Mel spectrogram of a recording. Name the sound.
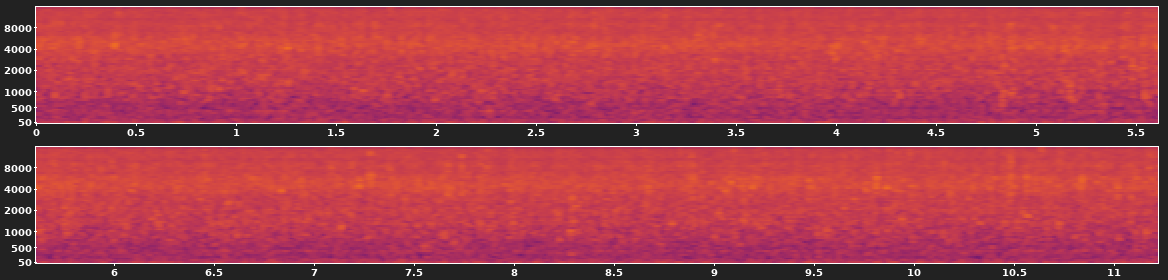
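flowing stream water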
